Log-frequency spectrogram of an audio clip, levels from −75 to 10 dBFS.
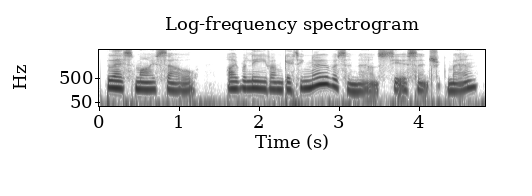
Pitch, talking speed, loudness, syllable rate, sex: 185 Hz, 150 wpm, -16 LUFS, 4.7 syllables/s, female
